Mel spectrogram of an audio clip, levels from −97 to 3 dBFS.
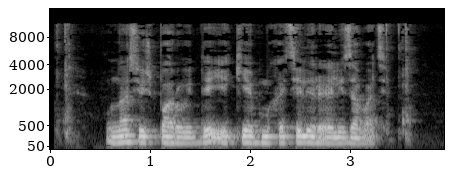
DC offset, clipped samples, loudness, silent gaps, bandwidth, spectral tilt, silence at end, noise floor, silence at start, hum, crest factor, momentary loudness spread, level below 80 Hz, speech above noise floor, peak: under 0.1%; under 0.1%; -24 LUFS; none; 11.5 kHz; -6 dB/octave; 0.35 s; -46 dBFS; 0.15 s; none; 16 dB; 20 LU; -60 dBFS; 23 dB; -8 dBFS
